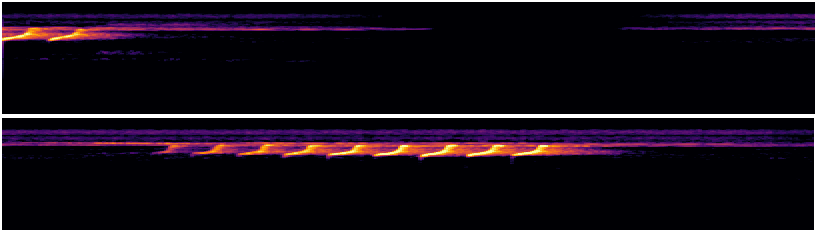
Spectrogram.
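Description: Black-naped monarch calling faintly: two short high notes, then, about four seconds in, a quick run of about nine identical sharp notes, the monarch's rapid 'wi-wi-wi-wi' song.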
